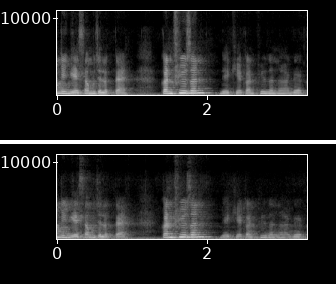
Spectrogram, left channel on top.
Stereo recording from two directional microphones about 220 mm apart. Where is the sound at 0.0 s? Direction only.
45° left (ahead or behind).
